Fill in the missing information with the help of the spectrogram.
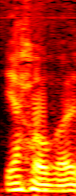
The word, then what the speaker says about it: Jehovah: And that's how they would spell it, with a J-E-H-O-V-A-H. And the J is not a hard J, it's a Yah. Yehovah is how they would say it. But more accurately, people say it really should be Yahweh in the Hebrew language.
